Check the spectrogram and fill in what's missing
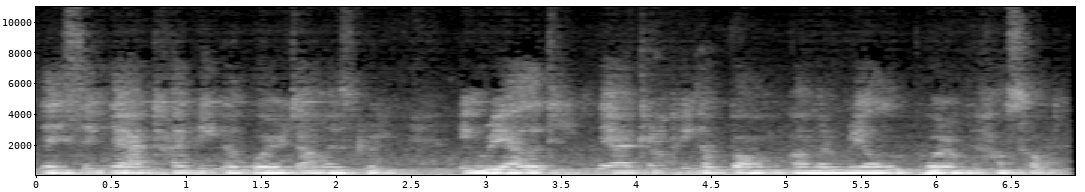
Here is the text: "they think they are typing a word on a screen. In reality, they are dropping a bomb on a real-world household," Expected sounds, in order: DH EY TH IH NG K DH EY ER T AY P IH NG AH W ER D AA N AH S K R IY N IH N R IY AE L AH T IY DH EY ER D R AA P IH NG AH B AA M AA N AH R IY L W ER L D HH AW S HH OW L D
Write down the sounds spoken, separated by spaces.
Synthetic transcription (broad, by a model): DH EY S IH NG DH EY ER T AY P IH NG AH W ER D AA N AH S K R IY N IH N R IY AE L AH T IY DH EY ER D R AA P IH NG AH B AA M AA N AH R IY L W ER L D HH AW S HH OW L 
